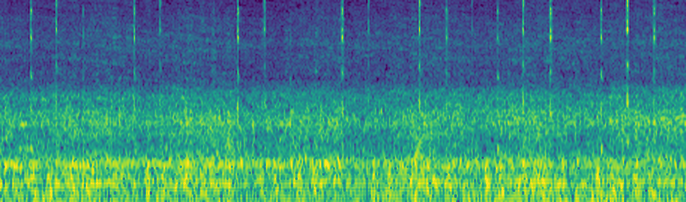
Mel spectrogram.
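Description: Steady rumble of a train carriage in motion, with a clock ticking quickly over it as a countdown timer.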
